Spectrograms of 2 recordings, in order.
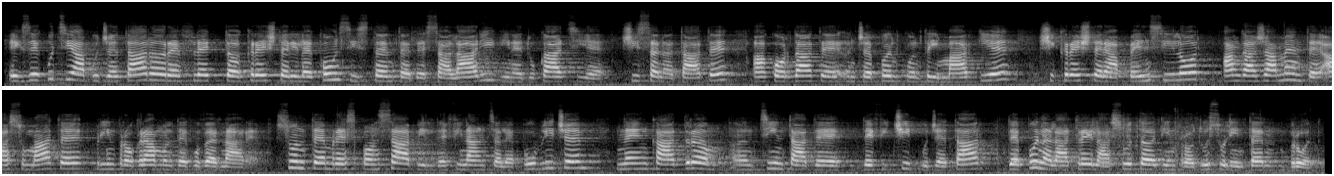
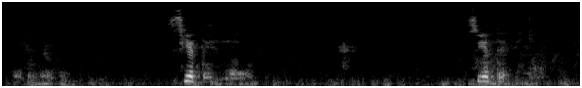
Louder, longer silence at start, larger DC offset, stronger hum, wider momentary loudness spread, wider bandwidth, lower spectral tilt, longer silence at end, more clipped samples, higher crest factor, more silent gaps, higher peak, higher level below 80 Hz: first, -17 LUFS vs -25 LUFS; second, 0.05 s vs 0.25 s; neither; neither; second, 6 LU vs 27 LU; second, 12 kHz vs 15 kHz; second, -2 dB/octave vs -4.5 dB/octave; second, 0.1 s vs 0.45 s; neither; second, 16 dB vs 26 dB; neither; about the same, -2 dBFS vs -4 dBFS; first, -46 dBFS vs -56 dBFS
